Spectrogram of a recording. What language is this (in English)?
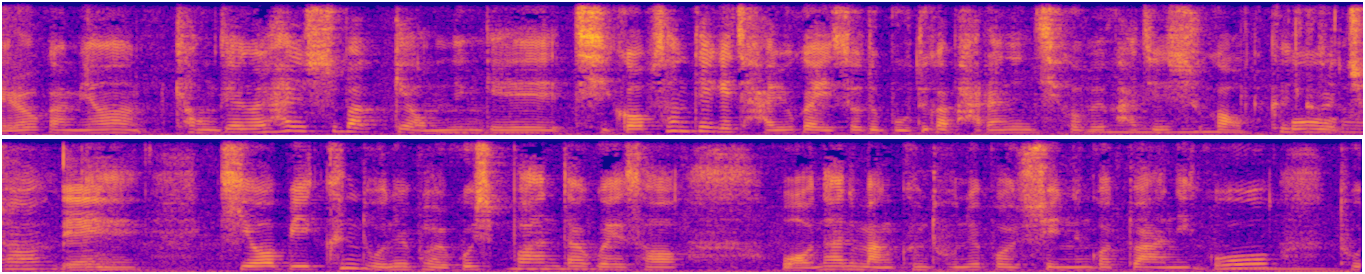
Korean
